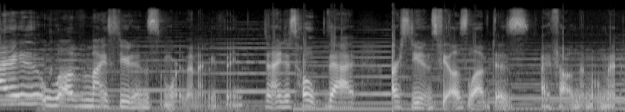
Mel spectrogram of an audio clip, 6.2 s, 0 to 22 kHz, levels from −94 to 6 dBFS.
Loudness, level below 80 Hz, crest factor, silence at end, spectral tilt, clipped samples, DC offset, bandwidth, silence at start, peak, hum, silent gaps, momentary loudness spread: -22 LUFS; -56 dBFS; 16 dB; 0 s; -4 dB/octave; under 0.1%; under 0.1%; 16 kHz; 0 s; -6 dBFS; none; none; 9 LU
